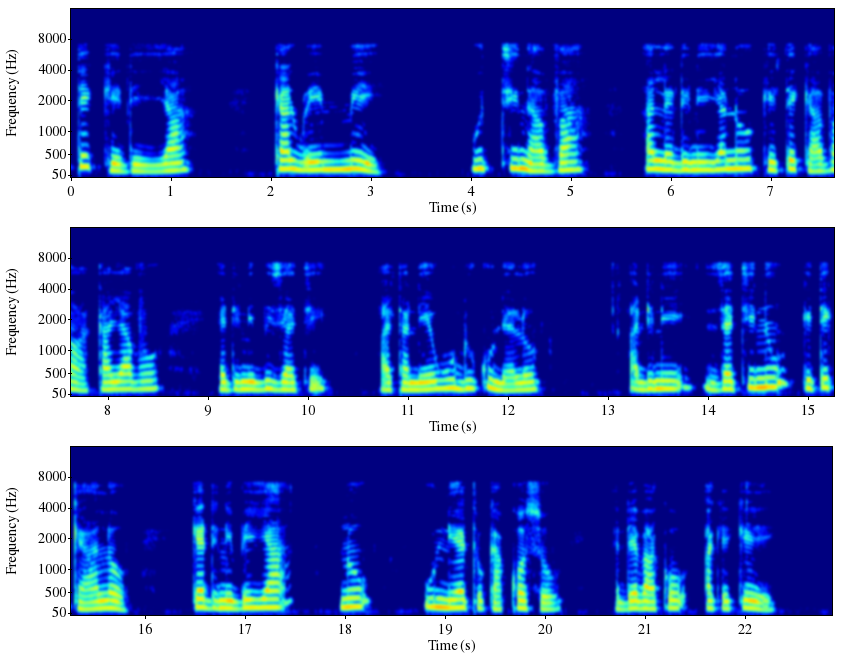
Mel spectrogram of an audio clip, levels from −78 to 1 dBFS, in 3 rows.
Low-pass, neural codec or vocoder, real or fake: 7.2 kHz; none; real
